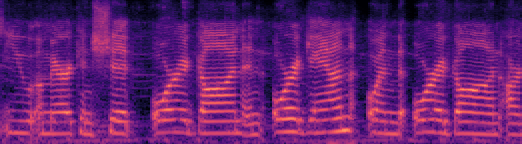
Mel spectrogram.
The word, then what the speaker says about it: Oregon: Oregon, as an Oregonian, the way that you pronounce Oregon, and you cannot tell me that I'm wrong about this, because I'm literally from Oregon. You say it the exact same way as the organs in your body.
